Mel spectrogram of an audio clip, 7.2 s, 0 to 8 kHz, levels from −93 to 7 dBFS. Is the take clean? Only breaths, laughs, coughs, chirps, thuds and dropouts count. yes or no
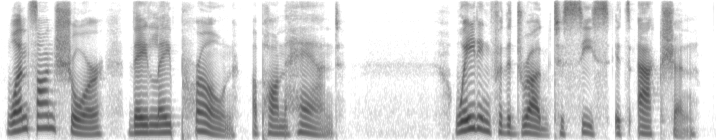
yes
